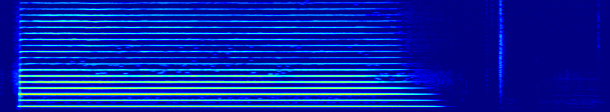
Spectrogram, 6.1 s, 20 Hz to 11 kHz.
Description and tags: Sax Alto - D5
Part of the Good-sounds dataset of monophonic instrumental sounds.
instrument::sax_alto
note::D
octave::5
midi note::62
good-sounds-id::4666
